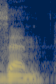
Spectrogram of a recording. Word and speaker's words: Sin: This looks like sin, spelled like sin, is probably pronounced Zen,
